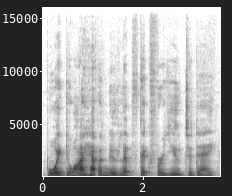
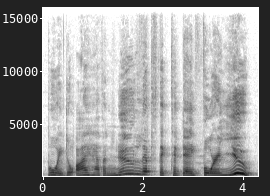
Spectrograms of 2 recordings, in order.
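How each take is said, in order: First: It is said naturally, without exaggerated inflection. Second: It is said in an overdone, up-and-down presenter voice.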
